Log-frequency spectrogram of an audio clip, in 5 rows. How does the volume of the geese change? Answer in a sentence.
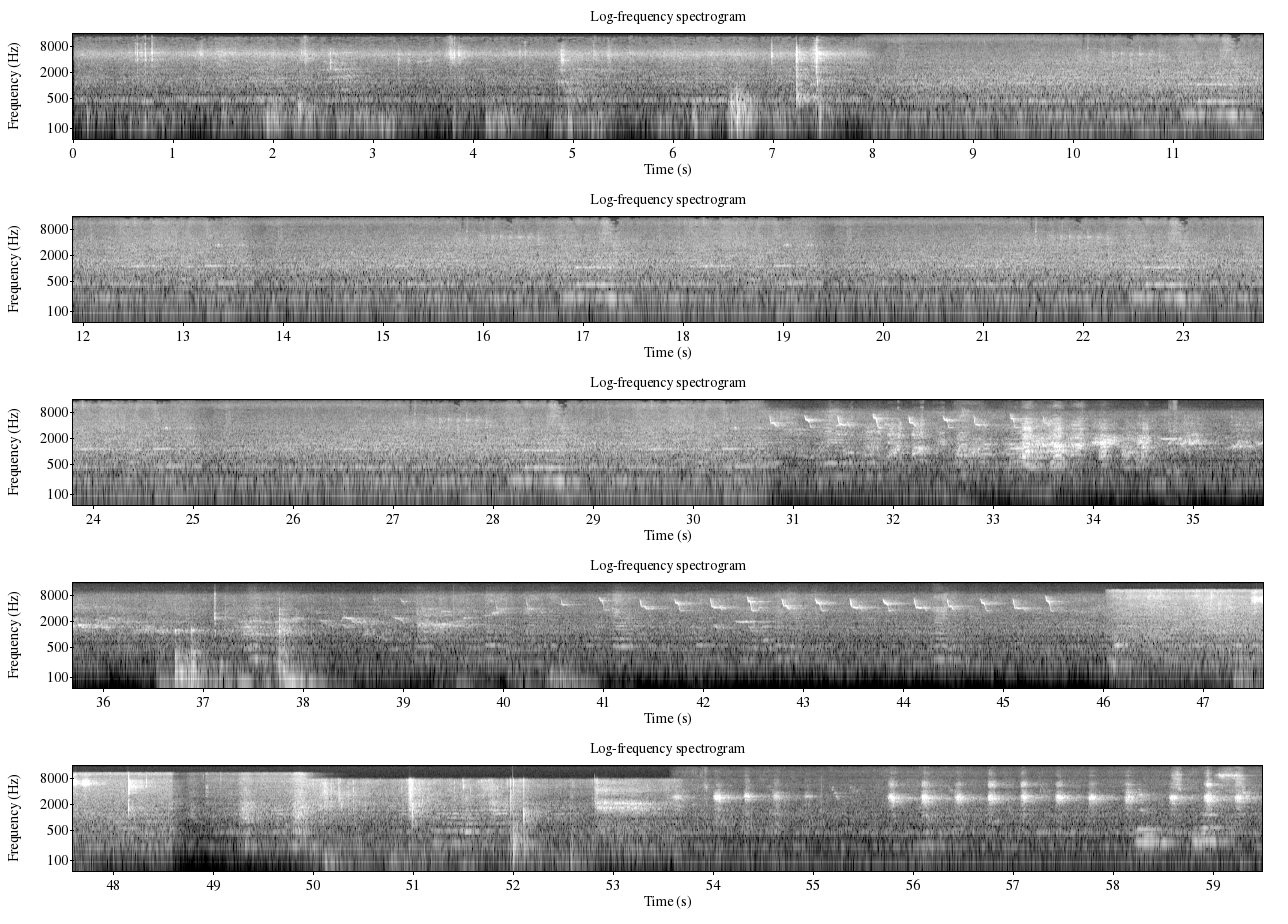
The volume of the geese goes up, then down.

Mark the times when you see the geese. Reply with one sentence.
The geese can be heard from 30.8 to 39.9 s.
